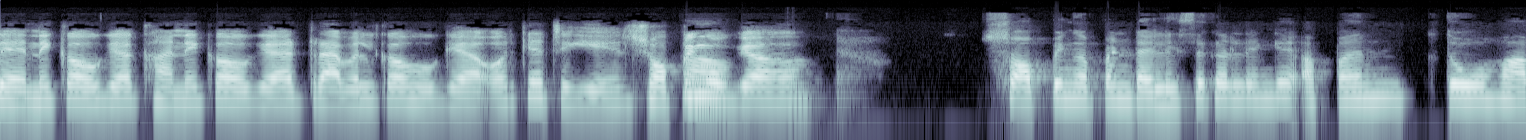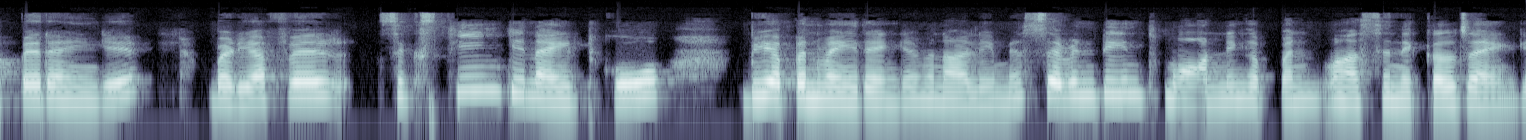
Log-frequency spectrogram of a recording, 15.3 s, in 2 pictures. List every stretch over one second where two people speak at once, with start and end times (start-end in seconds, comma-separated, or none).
none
